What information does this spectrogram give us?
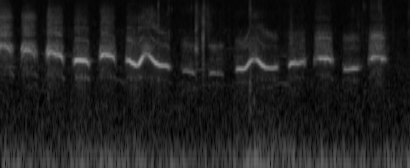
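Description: A person whistles in a birdlike style learned by copying birds, producing many short, clear, high notes with warbling dips and bends. The notes are fairly soft, sound alone, and come in a quick, uneven rhythm.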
